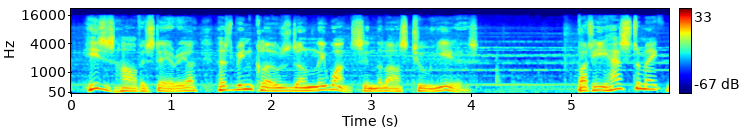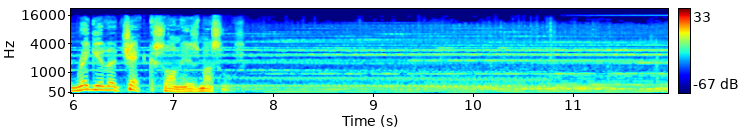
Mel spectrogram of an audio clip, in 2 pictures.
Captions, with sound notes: His harvest area has been closed only once in the last two years. But he has to make regular checks on his mussels. -[anchor cranking] -[suspenseful music]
